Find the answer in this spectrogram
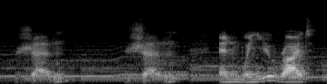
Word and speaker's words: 人: person and people and in pinging this character reads as Jen are E and with a second tone chené chené and when you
